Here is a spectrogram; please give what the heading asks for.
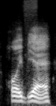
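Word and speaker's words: Højbjerg: and I spelled that corre I said that pronounced that correctly hoier with him everyone said he was he was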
